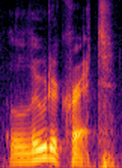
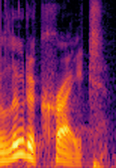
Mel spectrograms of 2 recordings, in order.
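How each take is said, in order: First: The last syllable has a short 'i' sound. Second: The last syllable has a long 'i' sound.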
